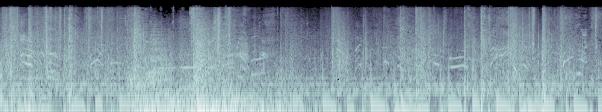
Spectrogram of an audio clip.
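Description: Repeated gunshots and booming shots in a Western gunfight in the video game Red Dead Redemption, with scattered reports over rumbling background, mixed with voices talking.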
